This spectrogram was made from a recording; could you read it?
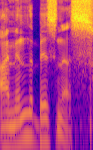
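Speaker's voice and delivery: foreboding, weighty, cryptic ominous delivery. Retelling what a man answered when asked about being a rabbi, retelling an ominous line. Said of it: "all he said just very ominously is".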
